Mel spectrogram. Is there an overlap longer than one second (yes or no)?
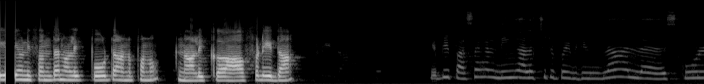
no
